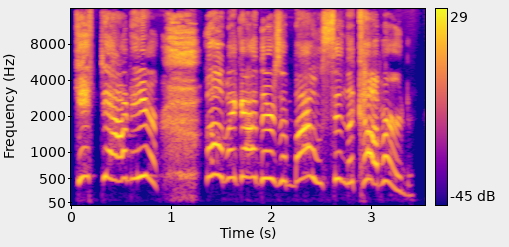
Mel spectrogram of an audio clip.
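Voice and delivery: high, frantic, imitating mom's alarm; panicked mom. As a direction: squeal it like a mom who just saw a mouse. Mom panicking about a mouse.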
